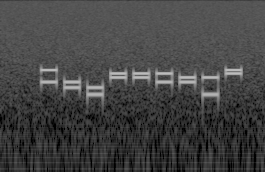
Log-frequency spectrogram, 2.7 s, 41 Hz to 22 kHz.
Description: Multi-frequency trunk signalling (R1, as on North American trunks), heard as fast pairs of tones, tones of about 160 ms. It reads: KP 3100964 ST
